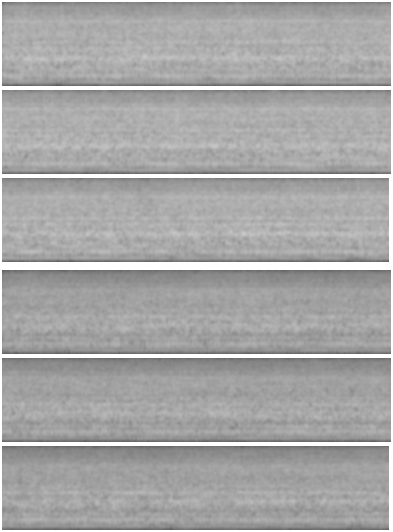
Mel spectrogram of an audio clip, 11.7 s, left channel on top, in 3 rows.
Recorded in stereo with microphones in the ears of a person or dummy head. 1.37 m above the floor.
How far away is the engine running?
About 1.9 m.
